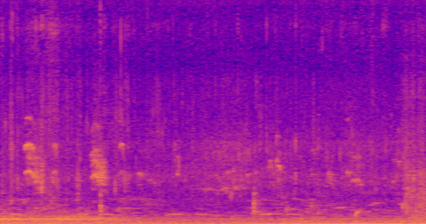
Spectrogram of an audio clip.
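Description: Birds gathered beneath a bridge in Dubai chirp and coo in scattered short calls over a steady low rumble, with faint voices in the background.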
